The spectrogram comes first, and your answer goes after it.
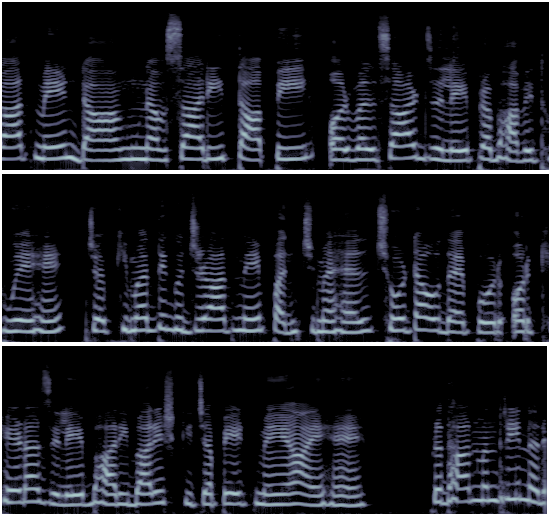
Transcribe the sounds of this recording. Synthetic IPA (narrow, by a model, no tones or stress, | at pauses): aːt̪mẽɖãːŋɡnɐʋsaːɾit̪aːpiɔːɾʋɐlsaːɾɖzɪlepɾɐbʱaːʋɪt̪ɦʊeɦɛ̃d͡ʒɐb̚kimɐd̪ʱjəɡʊd͡ʒɾaːt̪mẽpɐ̃ɲt͡ʃmɛɦɛlt͡ʃʰoːʈaʊd̪əjpʊɾɔːɾkʰeːɽazɪlebʱaːɾibaːɾɪʃkit͡ʃɐpeːʈmẽaːeɦɛ̃ː | pɾɐd̪ʱaːnmə̃nt̪ɾinɐɾ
